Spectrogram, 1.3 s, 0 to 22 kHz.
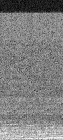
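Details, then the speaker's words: Olympus TG-5 camera zooming: thin whine climbing in pitch, louder than usual. Zoom noise is common even on new TG-series units, but this one is noisier than normal; cause unknown. "Very noisy, you hear that? Common, I'm not going to say issue, because even out of the box with brand new Olympuses in the TG series, this is just something that I hear. This is actually a little more noisy than normal though."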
